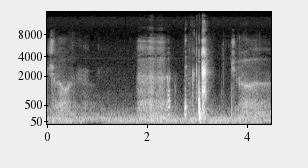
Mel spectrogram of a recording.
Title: Stifling sneezes while home alone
